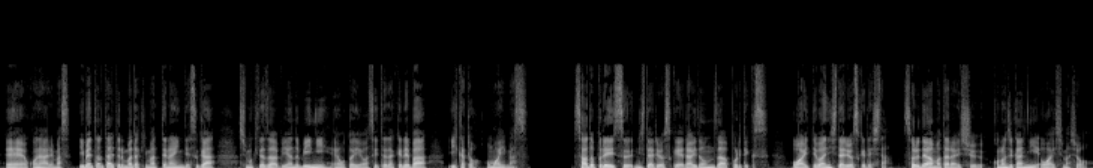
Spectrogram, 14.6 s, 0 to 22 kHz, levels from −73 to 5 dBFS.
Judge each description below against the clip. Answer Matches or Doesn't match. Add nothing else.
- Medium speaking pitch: Doesn't match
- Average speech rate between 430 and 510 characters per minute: Matches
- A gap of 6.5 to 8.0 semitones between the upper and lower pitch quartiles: Doesn't match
